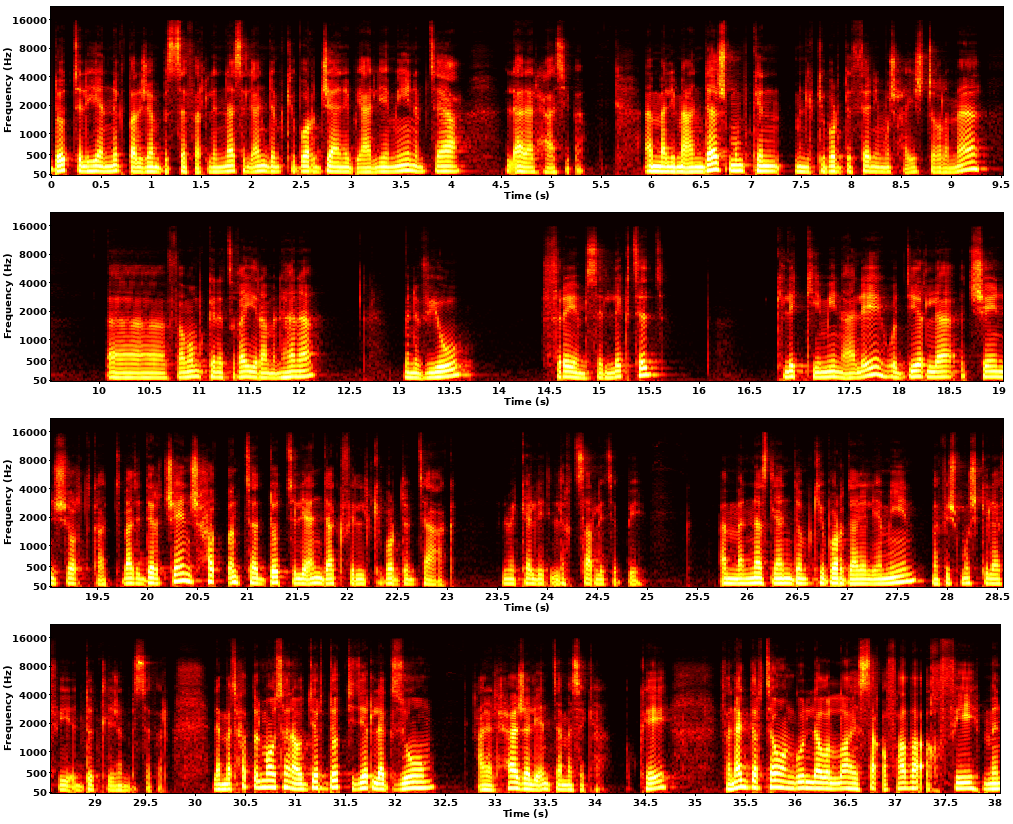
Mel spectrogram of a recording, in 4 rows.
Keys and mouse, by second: 4.8 KP_Decimal, 9.8-25.5 drag.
